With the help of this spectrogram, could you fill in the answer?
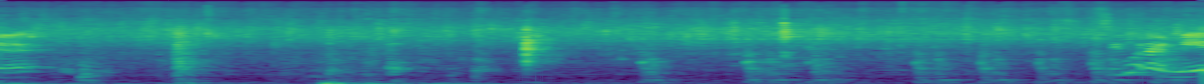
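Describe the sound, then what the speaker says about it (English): White gravy whisked in circles in a hot pan gives a steady sizzle, with scraping whisk strokes and occasional clinks against the metal, close and moderately loud throughout. "Whisk in circles."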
